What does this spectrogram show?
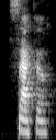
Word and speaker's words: Sacco: Sacco? Sacco. Sacco. Okay. There's a river in New Hampshire called the Saco that's spelled basically the same, so I wasn't sure how to do that.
